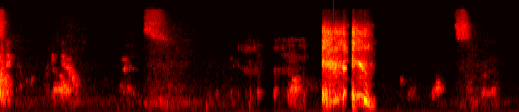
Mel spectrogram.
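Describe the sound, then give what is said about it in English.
A smoker coughs twice in quick succession, the sharp, harsh bursts loud against quiet surroundings, with faint breathy vocal sounds and soft noises before and after. “every time I cough, I feel guilty. I do. I try to make it really, really quiet.”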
